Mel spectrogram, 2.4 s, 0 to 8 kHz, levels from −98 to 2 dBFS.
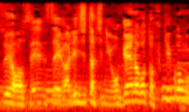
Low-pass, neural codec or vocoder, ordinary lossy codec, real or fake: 7.2 kHz; none; none; real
